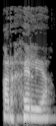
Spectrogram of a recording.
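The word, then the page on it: argelia: European Spanish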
